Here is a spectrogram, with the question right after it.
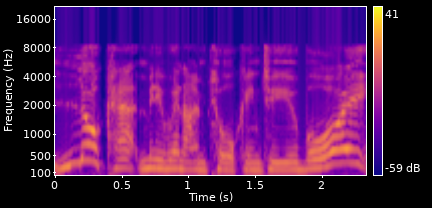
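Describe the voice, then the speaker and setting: A woman bellowing in a put-on character voice, medium in pitch with very wide pitch swings, at a moderate pace. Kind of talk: stern, commanding. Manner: scary, roaring.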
